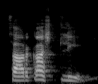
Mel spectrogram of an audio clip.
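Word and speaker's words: sarcastically: सार्कास्टली यानी व्यंगात्मक रूप से। देखो डबल एल वाई से पहले हमेशा ए साइलेंट होता है।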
